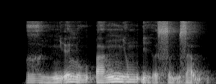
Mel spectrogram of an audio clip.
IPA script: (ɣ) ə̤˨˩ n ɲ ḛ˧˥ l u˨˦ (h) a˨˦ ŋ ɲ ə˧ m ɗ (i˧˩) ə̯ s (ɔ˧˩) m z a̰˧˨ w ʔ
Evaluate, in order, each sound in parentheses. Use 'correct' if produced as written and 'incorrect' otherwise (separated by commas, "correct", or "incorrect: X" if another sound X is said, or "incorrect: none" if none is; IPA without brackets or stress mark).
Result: correct, incorrect: ʔ, correct, incorrect: ə˧˩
